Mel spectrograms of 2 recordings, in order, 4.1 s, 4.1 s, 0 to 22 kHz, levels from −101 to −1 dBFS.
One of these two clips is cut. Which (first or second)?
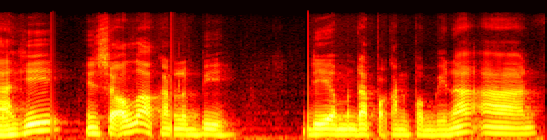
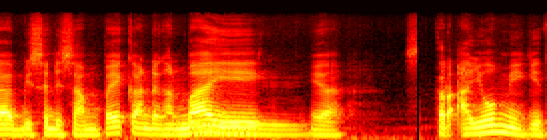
second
